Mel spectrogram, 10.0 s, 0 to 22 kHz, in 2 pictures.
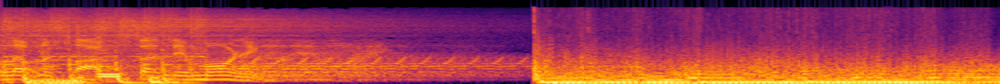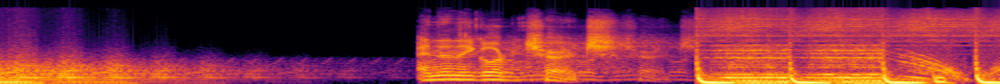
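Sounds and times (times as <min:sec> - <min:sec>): deep bass synth note: 0:02.7 - 0:06.8.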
